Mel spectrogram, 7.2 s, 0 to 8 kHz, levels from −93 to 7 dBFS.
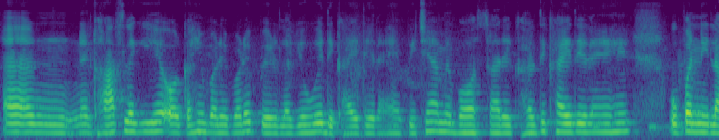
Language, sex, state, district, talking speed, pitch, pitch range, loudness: Hindi, female, Uttar Pradesh, Etah, 225 wpm, 175 Hz, 170-190 Hz, -22 LUFS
